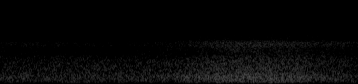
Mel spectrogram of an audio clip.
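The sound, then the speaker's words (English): Crashing ocean waves make a steady, faint wash of surf, swelling slightly louder partway through, with no voices. “It's darkness until you hear crashing waves.”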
